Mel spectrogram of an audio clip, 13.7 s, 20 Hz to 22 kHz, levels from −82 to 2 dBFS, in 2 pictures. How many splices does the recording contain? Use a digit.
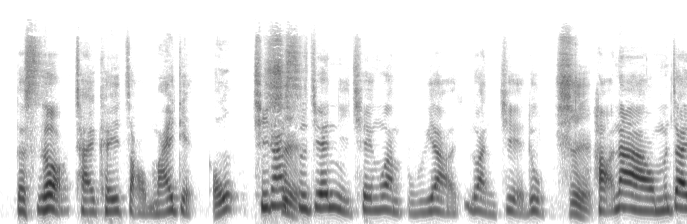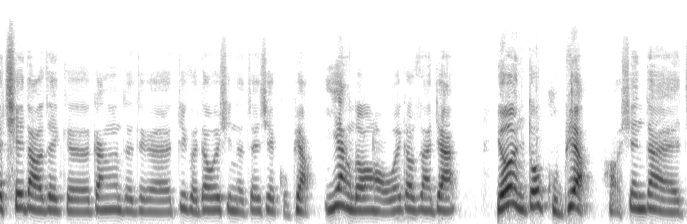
0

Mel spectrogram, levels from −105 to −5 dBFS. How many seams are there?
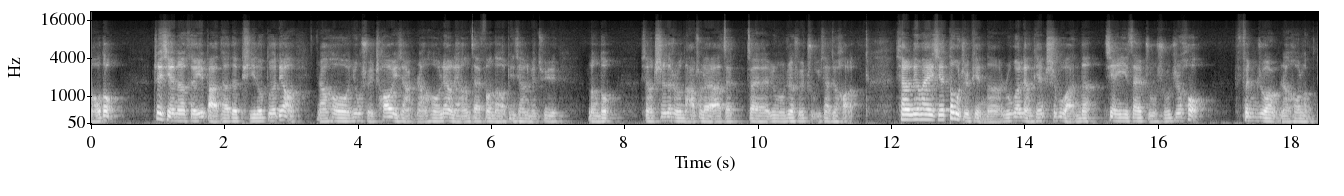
0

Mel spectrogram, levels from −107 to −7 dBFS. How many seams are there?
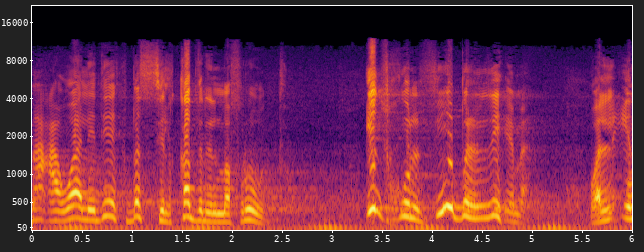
1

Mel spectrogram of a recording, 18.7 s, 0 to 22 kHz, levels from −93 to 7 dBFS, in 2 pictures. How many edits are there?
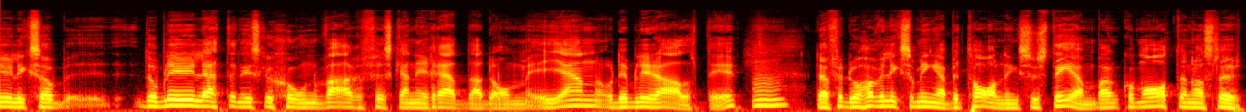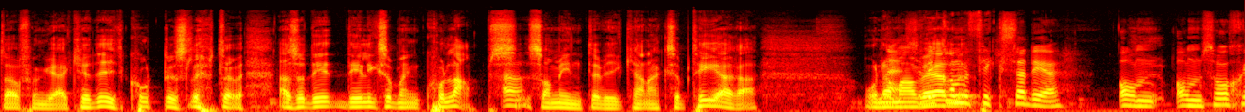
1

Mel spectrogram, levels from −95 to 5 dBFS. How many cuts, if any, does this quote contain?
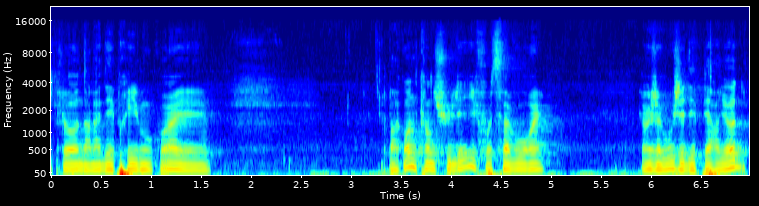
1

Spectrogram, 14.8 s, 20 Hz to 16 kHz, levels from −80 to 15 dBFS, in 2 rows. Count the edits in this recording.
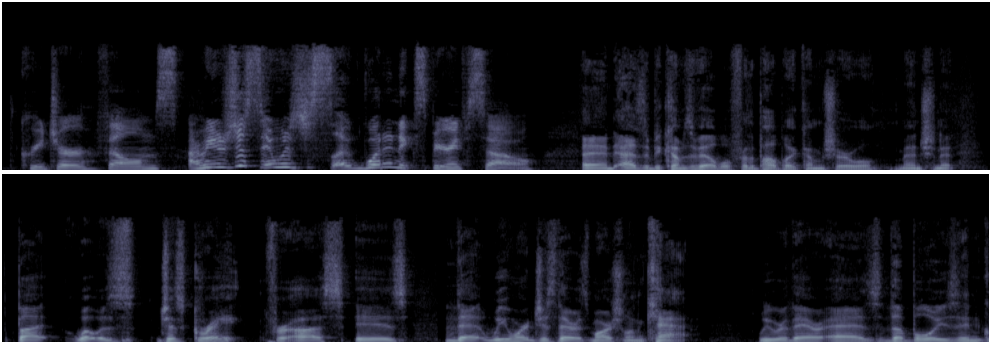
1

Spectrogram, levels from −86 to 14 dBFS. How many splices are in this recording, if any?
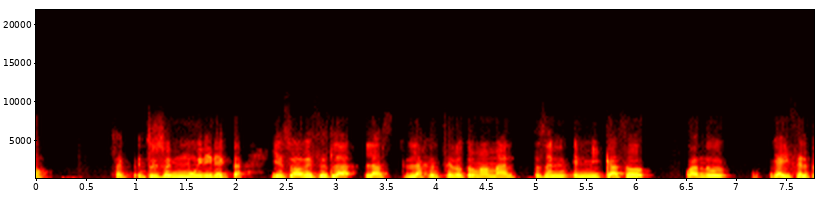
1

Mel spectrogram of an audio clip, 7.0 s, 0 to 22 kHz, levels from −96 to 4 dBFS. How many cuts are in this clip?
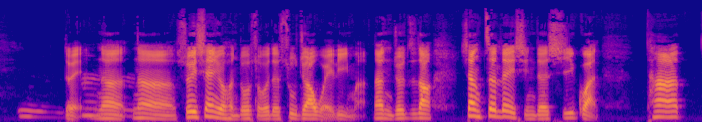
0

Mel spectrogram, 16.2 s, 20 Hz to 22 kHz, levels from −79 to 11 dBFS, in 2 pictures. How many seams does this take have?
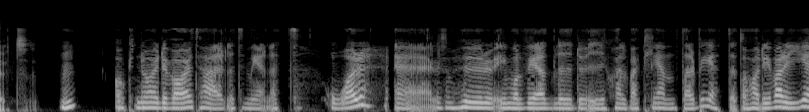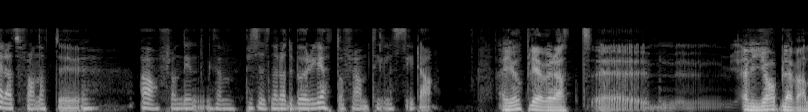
0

